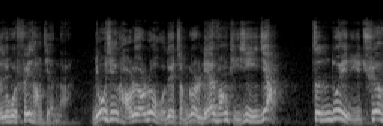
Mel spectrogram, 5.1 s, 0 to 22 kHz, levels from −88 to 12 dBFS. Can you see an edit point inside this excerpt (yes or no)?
yes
